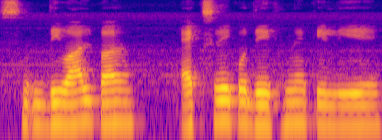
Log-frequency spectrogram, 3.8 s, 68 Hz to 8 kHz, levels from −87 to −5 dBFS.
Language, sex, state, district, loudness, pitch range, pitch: Hindi, male, Madhya Pradesh, Katni, -18 LUFS, 115-125 Hz, 120 Hz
